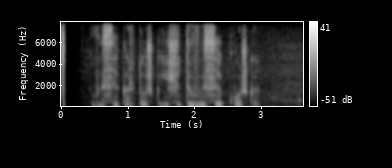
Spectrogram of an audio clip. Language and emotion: Russian, angry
